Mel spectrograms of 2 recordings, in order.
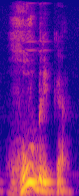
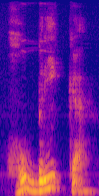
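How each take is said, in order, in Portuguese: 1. A tônica está na primeira sílaba. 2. A tônica está na segunda sílaba. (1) "como proparoxítona" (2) "o certo é o quê?"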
